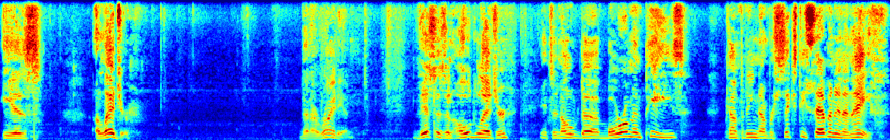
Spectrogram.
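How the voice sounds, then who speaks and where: An American man from West Virginia talking casually and informally as he shows things, pausing to think aloud. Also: high-pitched, expressive, darkish tone, breathy edge, no room sound. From West Virginia, USA. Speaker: hobbyist vlogger. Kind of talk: casual show-and-tell.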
